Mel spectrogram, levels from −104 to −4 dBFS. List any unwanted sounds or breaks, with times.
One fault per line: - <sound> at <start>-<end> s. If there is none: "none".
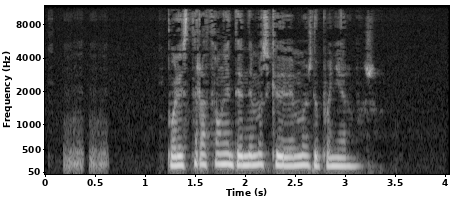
- laugh at 0.2-0.7 s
